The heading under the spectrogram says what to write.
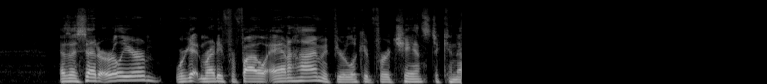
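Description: At 4.61 s, just after "for a chance to", the speech cuts out abruptly. An audio dropout to a faint residue follows: only hum, roughly 50 dB down, remains to the end. Likely a lost signal with the input still live.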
